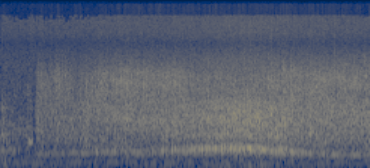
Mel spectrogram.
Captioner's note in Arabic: هبوب الريح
